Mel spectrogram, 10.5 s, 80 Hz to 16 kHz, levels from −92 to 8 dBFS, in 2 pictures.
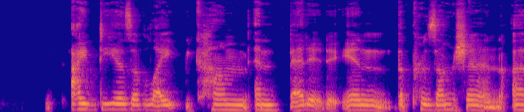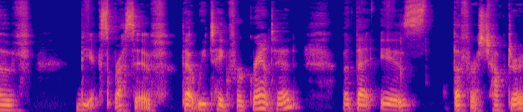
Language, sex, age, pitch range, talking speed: English, female, 30-49, 155-180 Hz, 125 wpm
